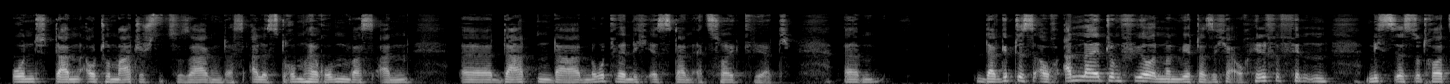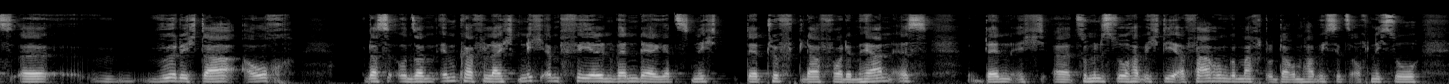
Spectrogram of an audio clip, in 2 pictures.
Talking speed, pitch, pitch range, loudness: 150 wpm, 130 Hz, 115-140 Hz, -24 LUFS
